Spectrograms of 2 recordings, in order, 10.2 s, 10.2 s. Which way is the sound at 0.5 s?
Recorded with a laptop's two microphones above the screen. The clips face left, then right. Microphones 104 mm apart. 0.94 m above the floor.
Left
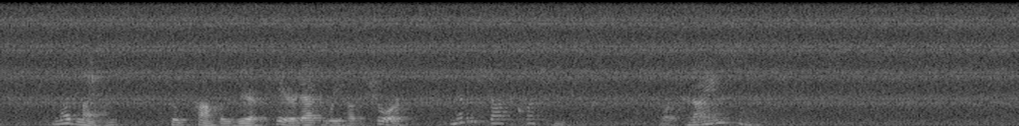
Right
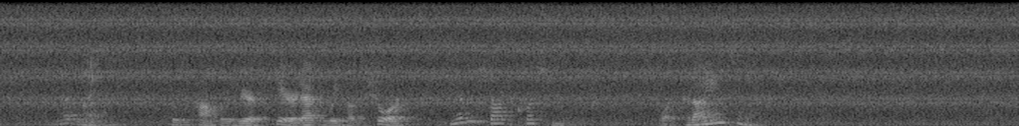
50° left (ahead or behind).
